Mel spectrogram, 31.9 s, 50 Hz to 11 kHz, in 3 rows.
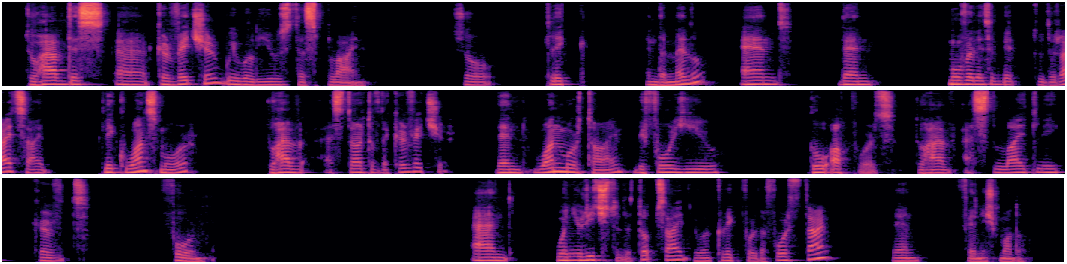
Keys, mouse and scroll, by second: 3.8 click, 7.7 click, 12.9 click, 18.8 click, 25.5 click, 26.1-27.2 scroll, 27.2-28.8 scroll, 29.6 Escape, 29.6 click.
